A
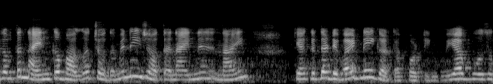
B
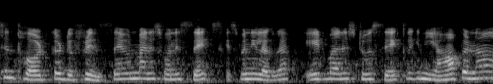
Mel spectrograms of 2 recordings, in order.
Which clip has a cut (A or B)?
B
